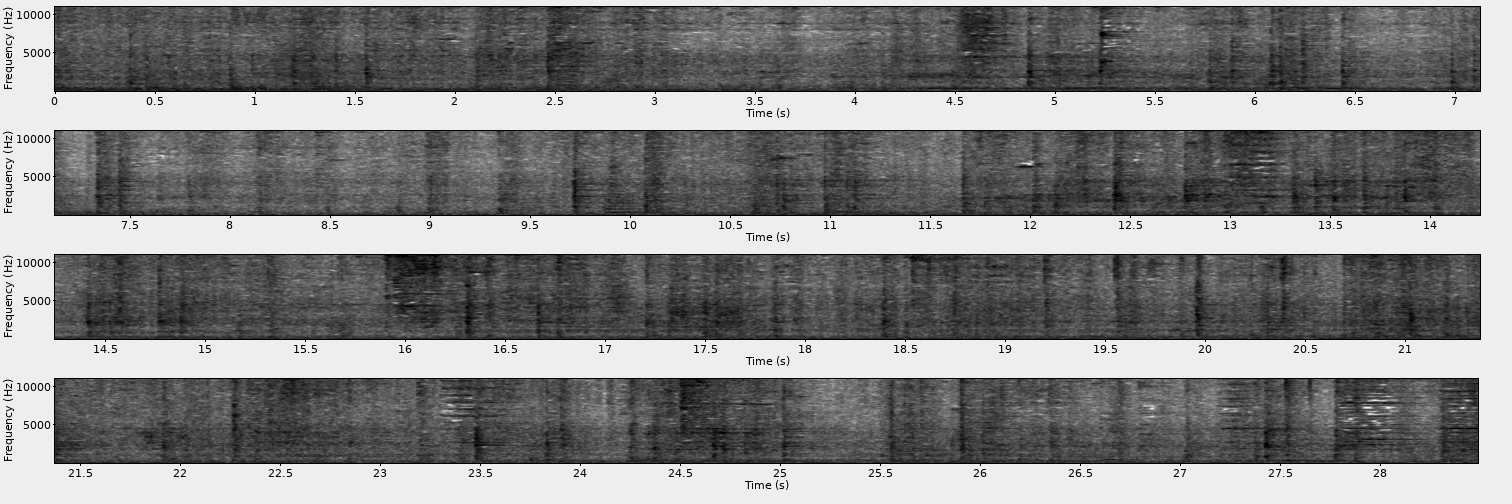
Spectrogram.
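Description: Freight train of covered hopper cars rolling past close by: a steady low rumble with the wheels clicking and clacking over the track.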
